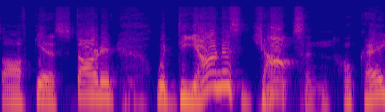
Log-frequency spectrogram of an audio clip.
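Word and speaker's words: D'Ernest: I'm going to pop us off, get us started with Dearness Johnson. Okay, Dearness Johnson. You got to say it like that.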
